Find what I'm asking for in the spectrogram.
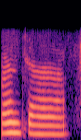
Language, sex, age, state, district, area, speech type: Nepali, female, 30-45, West Bengal, Kalimpong, rural, conversation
